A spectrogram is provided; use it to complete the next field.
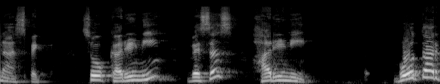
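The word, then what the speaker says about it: हरि: otherwise the meaning changes for example Hari when we chant with re long Hari becomes monkey Hari is monkey whereas Hari is the Lord narayana himself so the meaning completely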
